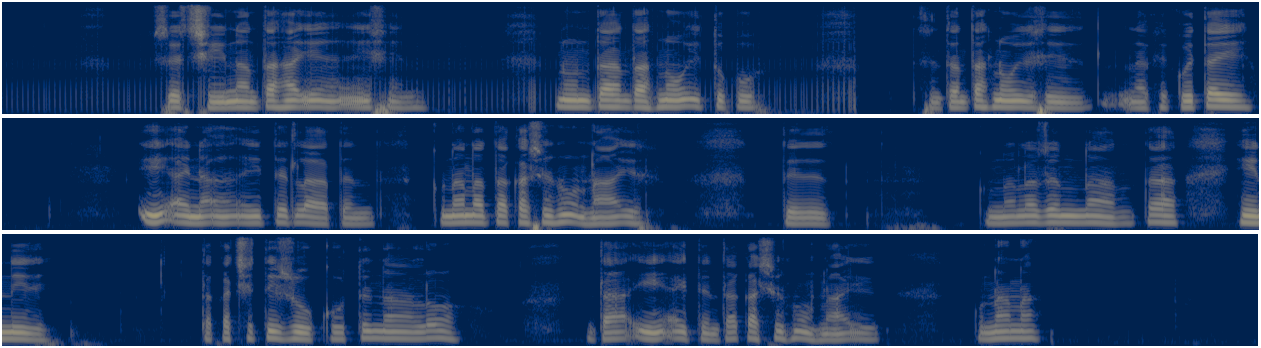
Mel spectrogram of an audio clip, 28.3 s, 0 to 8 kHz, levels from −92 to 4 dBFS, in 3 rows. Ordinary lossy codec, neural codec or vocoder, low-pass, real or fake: none; none; 7.2 kHz; real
